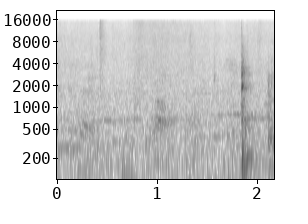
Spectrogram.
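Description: Metal-framed glass display cabinet door being handled, with one sharp click near the end over a quiet background.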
